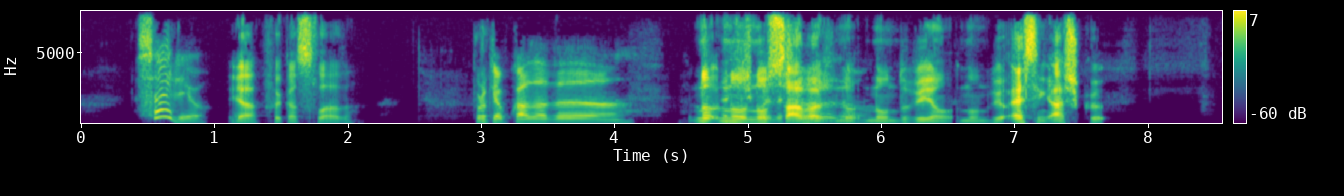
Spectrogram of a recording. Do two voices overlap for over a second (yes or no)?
yes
